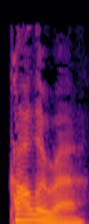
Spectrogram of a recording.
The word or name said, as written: choleraic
